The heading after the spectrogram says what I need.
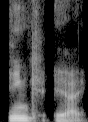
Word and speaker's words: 1nk.ai: Today I'll be giving you the demo on 1 and K.AI or we pronounce it as ink AI.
